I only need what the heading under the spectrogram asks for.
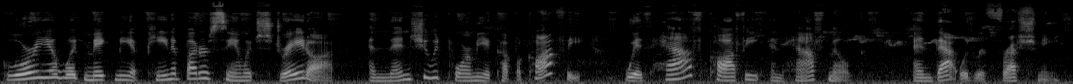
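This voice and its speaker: A woman reads a children's novel aloud in an expressive, teacherly style. Her pitch moves in lively swings and often settles into a creaky edge. Faint noise sits behind the voice. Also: unhurried. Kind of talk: expressive children's story reading.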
